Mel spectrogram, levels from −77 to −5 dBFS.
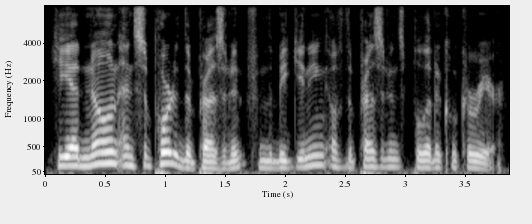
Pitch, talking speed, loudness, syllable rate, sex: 140 Hz, 235 wpm, -17 LUFS, 7.2 syllables/s, male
